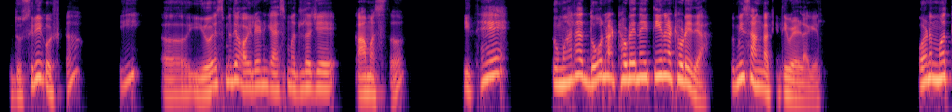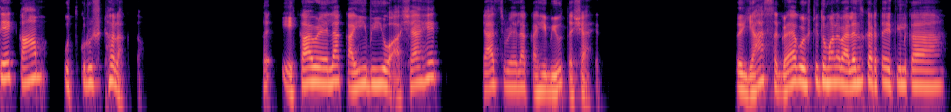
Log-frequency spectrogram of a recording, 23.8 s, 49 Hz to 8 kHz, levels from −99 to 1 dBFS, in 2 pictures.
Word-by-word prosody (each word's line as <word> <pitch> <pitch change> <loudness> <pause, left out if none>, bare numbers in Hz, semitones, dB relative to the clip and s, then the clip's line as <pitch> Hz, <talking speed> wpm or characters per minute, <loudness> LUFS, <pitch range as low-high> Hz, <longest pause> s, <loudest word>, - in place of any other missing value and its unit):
दुसरी 110 - -1
गोष्ट, 125 - -5
की 250 - -11 0.3
अ, 110 - -8
यू 115 - -2
एसमध्ये 200 +4 -1
ऑइल 150 -2 -2
एंड 165 +1 -2
गॅसमधलं 145 +1 -3
जे 145 0 0 0.3
काम 120 0 +1
असतं, 120 +1 -8 0.8
इथे 215 - 0 0.7
तुम्हाला 195 +9 +3
2 245 +5 +4
आठवडे 225 -1 +5
नाही 240 +1 +5
3 255 +1 +7
आठवडे 215 -7 +4
द्या. 105 -8 -2 0.3
तुम्ही 210 +8 +2
सांगा 165 - +2
किती 120 0 -5
वेळ 100 -4 0
लागेल? 85 -1 -9 1.2
पण 200 +5 +4
मग 235 +2 +6
ते 225 +1 +5
काम 230 +1 0 0.3
उत्कृष्ट 185 +3 -5
लागतं. - - -4 1.5
तर - - -5 0.3
एका 175 +9 +2
वेळेला 190 +1 +3
काही 155 +4 +1
बियू 175 -1 +1
अशा 170 +2 -3
आहेत, 215 +6 0 0.6
त्याच 170 +4 -3
वेळेला 155 0 -4
काही 130 +1 -2
बियू 130 +4 0
तशा 110 0 -3
आहेत. - - -16 1.7
तर - - +2
या 155 +10 +2
सगळ्या 150 +5 +1
गोष्टी 190 0 +2
तुम्हाला 190 0 +3
बॅलन्स 175 +1 +3
करता 185 -1 -1
येतील 175 0 0
का? 165 -1 -1
175 Hz, 135 wpm, -25 LUFS, 140-200 Hz, 1.7 s, 3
